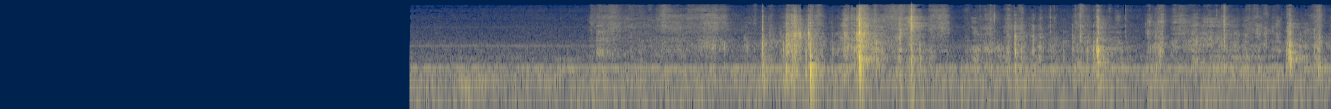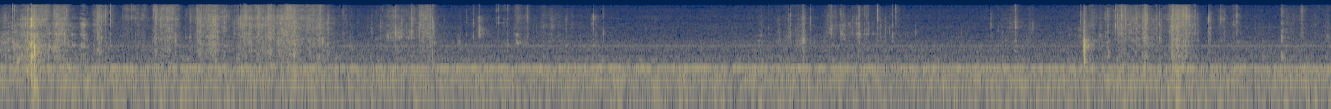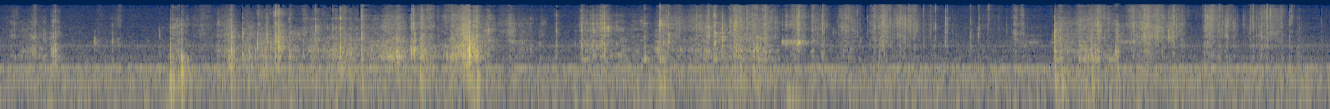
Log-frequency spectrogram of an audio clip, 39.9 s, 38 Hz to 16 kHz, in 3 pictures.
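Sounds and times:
faint steady hum: 4.1s - 39.9s
packaging rustling and crinkling: 5.9s - 19.4s, 20.9s - 22.4s, 23.2s - 27.3s, 28.3s - 39.9s.

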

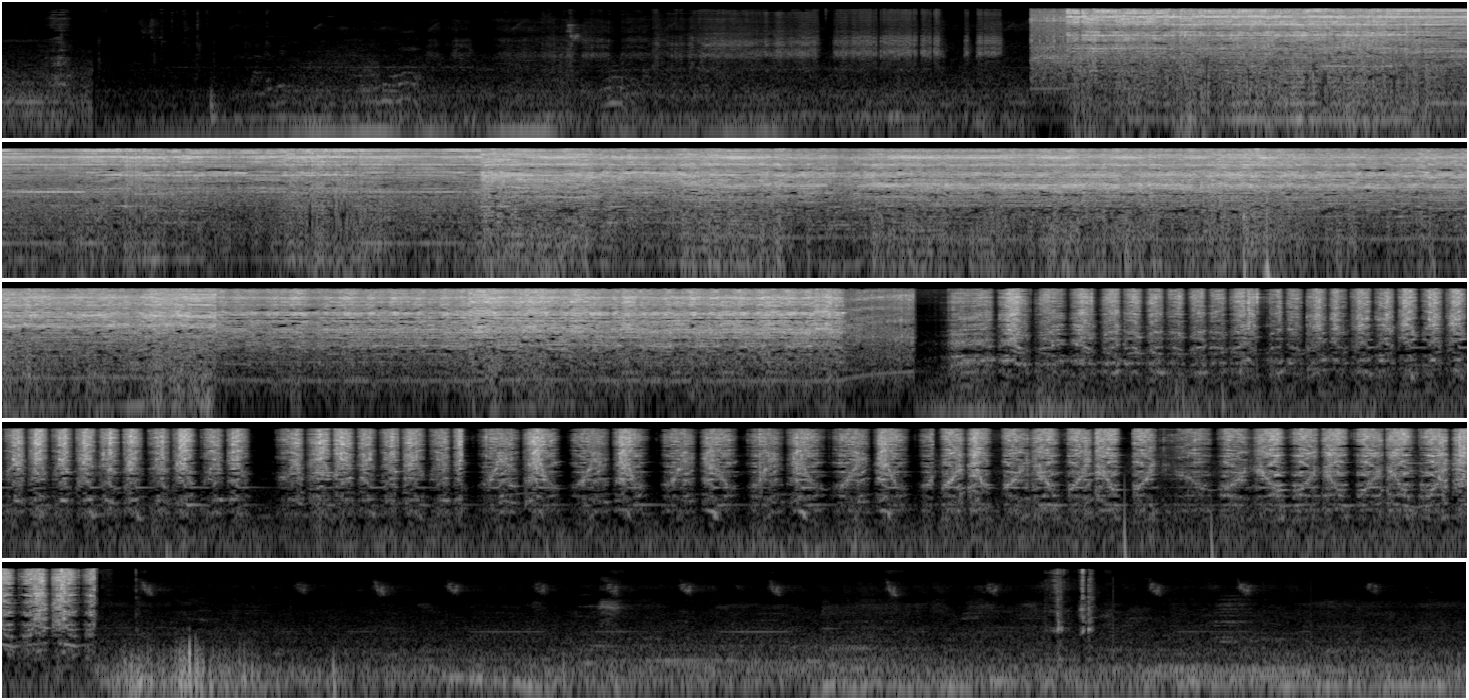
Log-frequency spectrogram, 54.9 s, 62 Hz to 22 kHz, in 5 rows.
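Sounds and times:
hand file rasping on steel: 3.2s - 44.7s
angle grinder cutting steel: 4.4s - 44.7s.

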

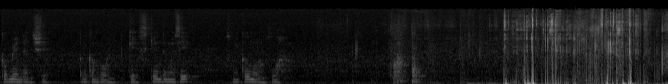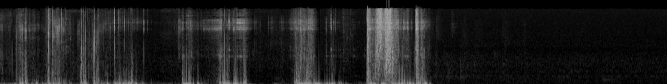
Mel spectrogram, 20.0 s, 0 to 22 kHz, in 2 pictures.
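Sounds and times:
rustling and knocking on microphone: 5.8s - 16.6s.

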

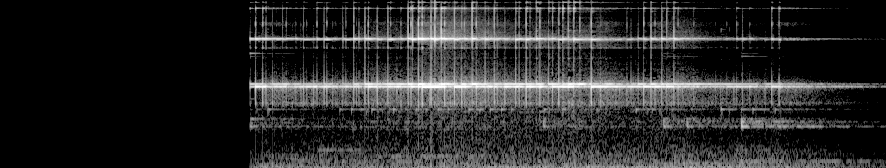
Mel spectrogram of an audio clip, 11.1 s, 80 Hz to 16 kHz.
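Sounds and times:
high bell-like ringing tone: 3.2s - 11.0s
metallic tinkling: 3.2s - 11.0s.

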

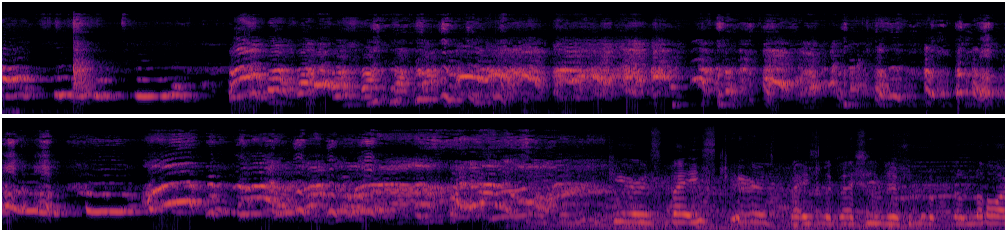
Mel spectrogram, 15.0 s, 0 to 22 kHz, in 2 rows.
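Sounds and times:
women laughing hard: 0.0s - 12.1s.

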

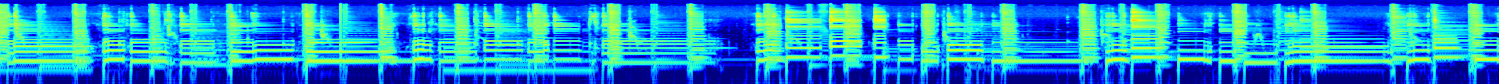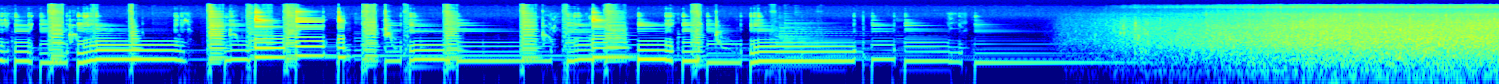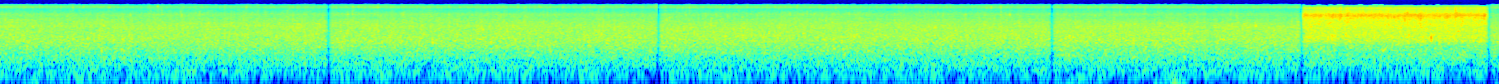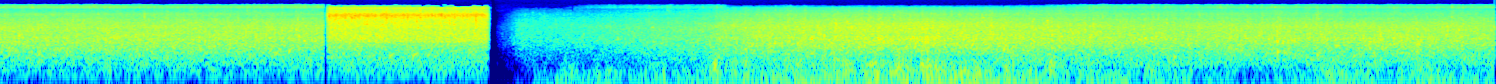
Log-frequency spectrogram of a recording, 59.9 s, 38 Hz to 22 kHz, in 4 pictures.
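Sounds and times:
creek flowing over rocks: 25.6s - 50.0s, 52.2s - 59.9s.

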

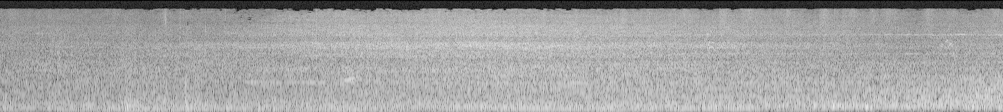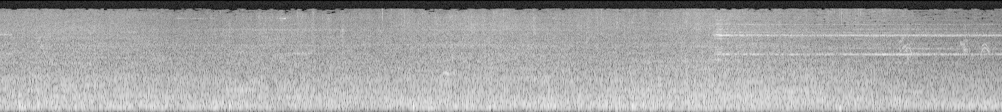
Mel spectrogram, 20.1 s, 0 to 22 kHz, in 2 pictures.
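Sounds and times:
tram rumbling on rails: 0.0s - 20.0s
faint high wheel squeal: 8.8s - 10.2s, 17.1s - 20.0s.

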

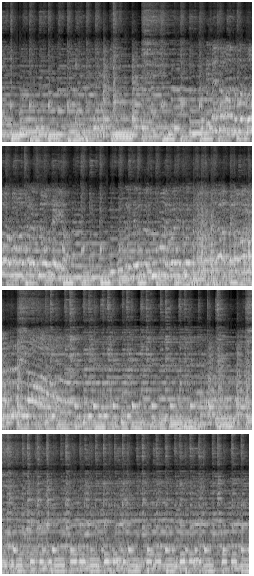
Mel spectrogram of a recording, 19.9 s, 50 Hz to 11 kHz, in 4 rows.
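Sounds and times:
electric bass line: 0.0s - 19.9s
live dance band playing: 0.0s - 19.9s
timbales and percussion: 10.3s - 19.9s.

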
